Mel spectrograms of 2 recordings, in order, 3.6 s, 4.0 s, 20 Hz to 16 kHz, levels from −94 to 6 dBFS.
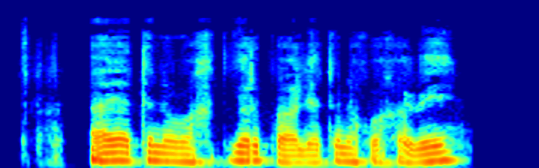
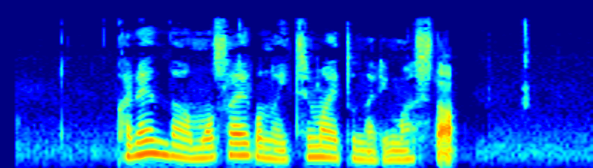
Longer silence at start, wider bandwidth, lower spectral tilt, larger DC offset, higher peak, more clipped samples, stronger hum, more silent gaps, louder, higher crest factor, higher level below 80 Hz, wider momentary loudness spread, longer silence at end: second, 0.35 s vs 0.8 s; second, 8.2 kHz vs 11 kHz; first, -9.5 dB/octave vs -5.5 dB/octave; neither; about the same, 0 dBFS vs -2 dBFS; neither; neither; first, 0.51-0.58 s vs none; first, -18 LUFS vs -23 LUFS; second, 18 dB vs 24 dB; first, -54 dBFS vs -68 dBFS; about the same, 7 LU vs 8 LU; about the same, 0.55 s vs 0.45 s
